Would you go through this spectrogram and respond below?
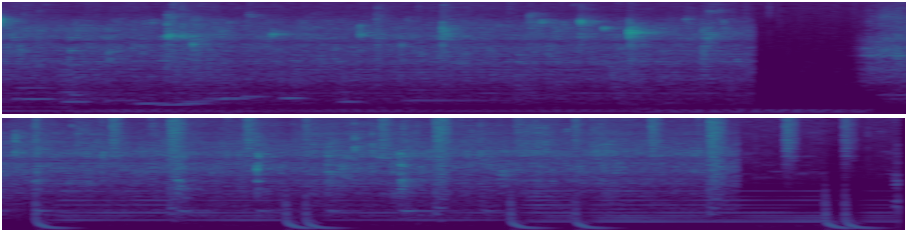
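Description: Mango malpua pithas frying in a kadai of hot oil on low flame, a soft steady sizzle with occasional sharp pops and drips, close and quiet, with no talk.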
